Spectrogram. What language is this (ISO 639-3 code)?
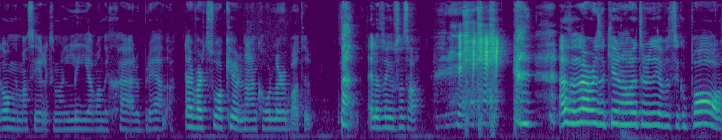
swe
